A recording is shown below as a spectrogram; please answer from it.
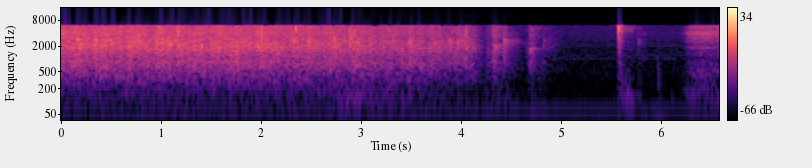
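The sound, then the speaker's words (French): Loud, dense applause from a church audience acclaiming the word of the Lord, dying away after a few seconds into scattered claps and a single sharp clap before the noise returns. “Parce qu'on peut encore acclamer la parole du Seigneur.”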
